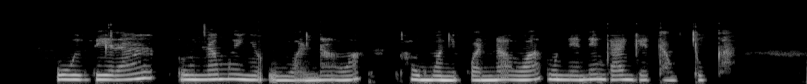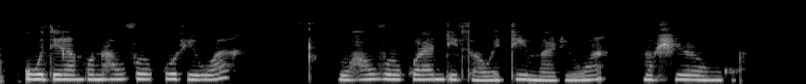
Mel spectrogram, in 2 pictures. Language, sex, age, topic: Oshiwambo, female, 18-24, agriculture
